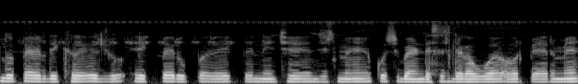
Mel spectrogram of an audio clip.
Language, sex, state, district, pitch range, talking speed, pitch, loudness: Hindi, male, Bihar, Gaya, 125-135 Hz, 250 wpm, 130 Hz, -16 LUFS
